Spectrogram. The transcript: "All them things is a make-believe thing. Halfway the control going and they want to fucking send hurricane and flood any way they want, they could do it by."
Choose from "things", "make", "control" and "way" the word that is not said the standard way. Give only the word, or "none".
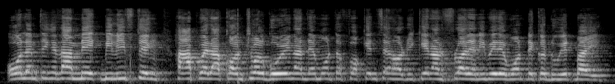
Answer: things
